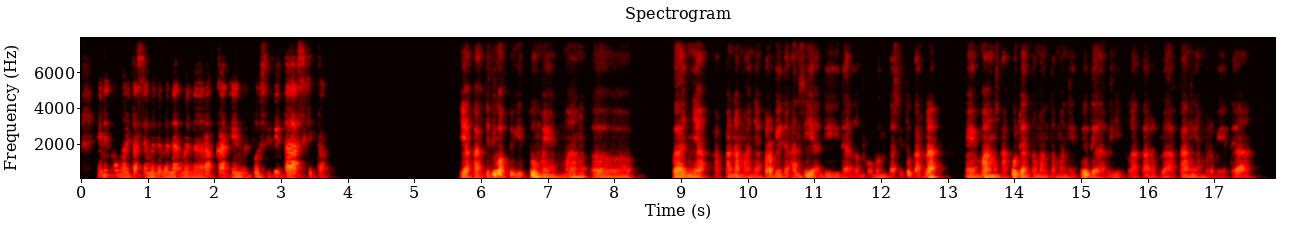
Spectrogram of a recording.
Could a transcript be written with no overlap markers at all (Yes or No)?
Yes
